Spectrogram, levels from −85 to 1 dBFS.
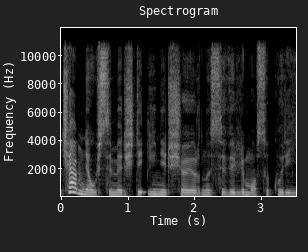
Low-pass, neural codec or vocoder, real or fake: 10.8 kHz; vocoder, 44.1 kHz, 128 mel bands, Pupu-Vocoder; fake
